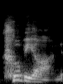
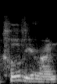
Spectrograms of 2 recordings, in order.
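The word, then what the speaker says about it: court-bouillon: it's funny because um kubeon is a sauce and yeah coviran is creole it's a creole sauce really and but it's spelled court bouillon and corporal young is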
